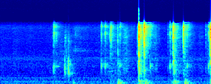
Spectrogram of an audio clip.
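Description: Computer keyboard keys tapped in a quick irregular series, about eight presses starting about a second in, over a steady low hum.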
